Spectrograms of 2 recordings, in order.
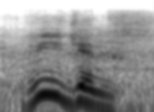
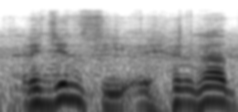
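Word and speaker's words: Regent's: Regents. Yes. Someone said Regency. not right. Regents.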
